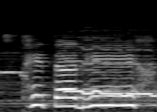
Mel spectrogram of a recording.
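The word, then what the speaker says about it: ಸ್ಥಿತಧೀ: ಆಘಾತ ಕೂಡ ಸಮಾಧಿಸ್ತಸ್ಯ ಕೇಶವ ಸ್ಥಿತಧಿ ಕಿಂ ಪ್ರಭಾಷೇತ ಸ್ಥಿತಧಿ ಸ್ಥಿಲ್ಲಿ ಥ ಥಿ ಮಹಾಪ್ರಾಣ ಸ್ಥಿ ಅಲ್ಲಿ ಥ ಏನಿದೆ ಅದು ಮಹಾಪ್ರಾಣ ಮುಂದೆ ತ ಇದೆ ಅದರ ನಂತರ ಮತ್ತೆ ಧಿ ಮಹಾಪ್ರಾಣ ದೀರ್ಘ ವಿಸರ್ಗದ ಉಚ್ಚಾರಣೆ ಅರ್ಧ ಖ ರೀತಿ ಸ್ಥಿತ ಧೀ ಕಿಮ್ ಪ್ರಭಾಷೇತ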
